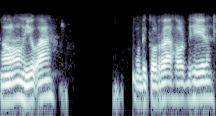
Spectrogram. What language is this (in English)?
Santali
